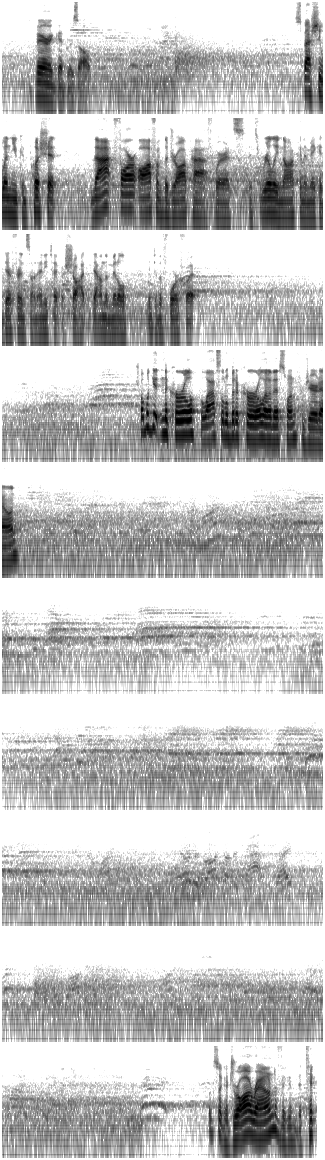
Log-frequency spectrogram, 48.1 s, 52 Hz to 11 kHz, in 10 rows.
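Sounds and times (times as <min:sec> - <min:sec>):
distant voices in a hall: 0:00.0 - 0:48.0.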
